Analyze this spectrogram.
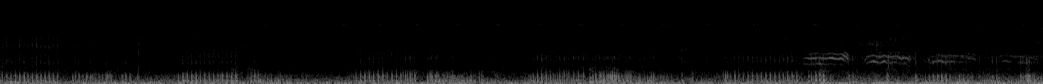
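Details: Elderly ginger tabby cat in a park, purring while being petted. A steady low rumbling purr fills most of the recording, then several short high chirping trills near the end. The cat's voice is described as strange.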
